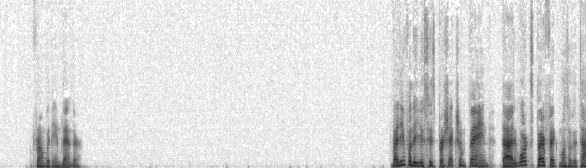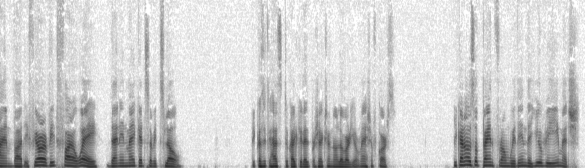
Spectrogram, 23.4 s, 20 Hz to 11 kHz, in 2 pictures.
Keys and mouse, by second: 3.8 KP_1, 4.3 middle click, 7.5-8.8 drag, 8.8-11.2 middle drag, 11.2-15.7 drag, 15.7-17.0 middle drag, 17.0-18.5 drag, 20.0-21.4 drag, 21.4-21.9 middle drag.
